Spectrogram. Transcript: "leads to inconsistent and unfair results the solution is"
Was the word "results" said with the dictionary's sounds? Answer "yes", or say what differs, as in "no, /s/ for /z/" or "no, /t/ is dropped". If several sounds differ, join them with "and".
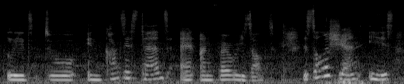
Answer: yes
